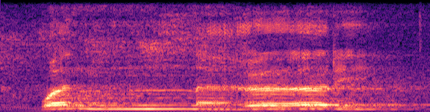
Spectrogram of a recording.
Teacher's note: alif lam bertemu huruf nun, maka langsung dimasukkan saja bacaannya · Itu nun agak ditahan karena nun termasuk huruf gunnah. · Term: alif lam syamsiyah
